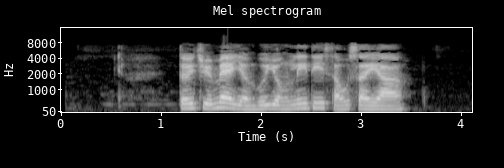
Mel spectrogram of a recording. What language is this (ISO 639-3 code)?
yue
